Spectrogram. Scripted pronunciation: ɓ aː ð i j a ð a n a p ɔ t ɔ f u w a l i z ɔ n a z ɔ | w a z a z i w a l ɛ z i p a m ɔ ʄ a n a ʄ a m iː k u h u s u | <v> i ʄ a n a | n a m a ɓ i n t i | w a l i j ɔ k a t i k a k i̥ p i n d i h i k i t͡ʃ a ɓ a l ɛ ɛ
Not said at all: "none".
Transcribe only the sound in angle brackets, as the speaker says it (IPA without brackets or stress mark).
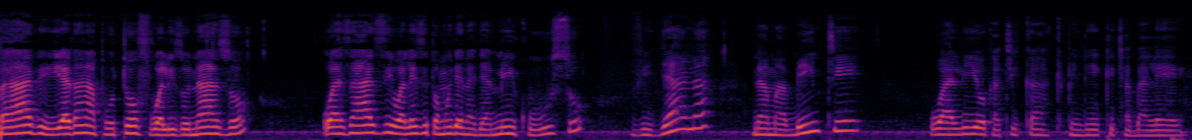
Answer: v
